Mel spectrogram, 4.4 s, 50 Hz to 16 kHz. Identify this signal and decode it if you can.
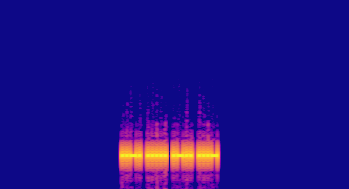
Morse code, heard as a keyed tone, about 44 wpm, 700 Hz. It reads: F5LV
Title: DXCC-100 Call Signs - 4 Characters - 45wpm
